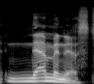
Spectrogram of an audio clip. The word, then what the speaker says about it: mnemonist: You may have heard the term mnemonist, spelled with an M-N, like Johnny Mnemonic or a mnemonic device.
